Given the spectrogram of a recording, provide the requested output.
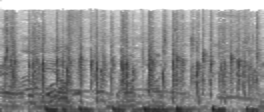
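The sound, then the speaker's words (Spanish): Dense, steady audience applause fills the whole stretch, with cheering and raised voices mixed in over the clapping at a loud, even level. “señores, un aplauso también para”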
